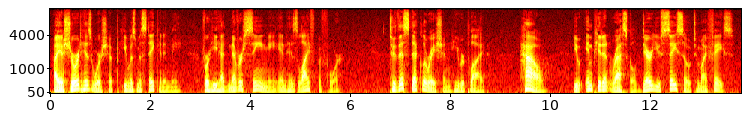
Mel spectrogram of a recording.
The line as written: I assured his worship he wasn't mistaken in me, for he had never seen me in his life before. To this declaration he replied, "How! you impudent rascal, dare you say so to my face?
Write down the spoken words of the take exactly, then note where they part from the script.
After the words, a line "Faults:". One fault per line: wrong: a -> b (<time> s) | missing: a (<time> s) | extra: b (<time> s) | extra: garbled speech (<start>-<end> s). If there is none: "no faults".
I assured his worship he was mistaken in me, for he had never seen me in his life before. To this declaration he replied, "How! you impudent rascal, dare you say so to my face?
Faults:
wrong: wasn't -> was (1.5 s)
